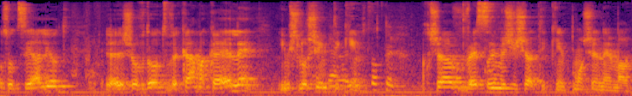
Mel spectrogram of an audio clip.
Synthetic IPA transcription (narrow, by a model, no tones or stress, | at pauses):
t̪so̞t͡sjaljo̞t̪ | ʃovdo̞t̪vekamakae̞le̞ | ʔḭmʃlo̞ʃimt̪ikim | aχʃavːeesʁimveʃiʃat̪ikimkmo̞ʃene̞̰ːma̰ʁ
